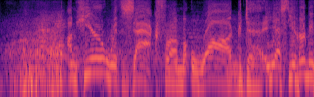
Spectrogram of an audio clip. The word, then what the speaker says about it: WOGD: I'm here with Zach from WOGD. Yes, you heard me correctly. It sounds like WOG, like to be an orc and to call the WOG.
